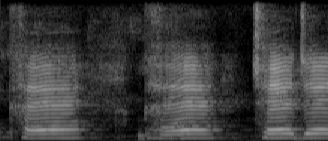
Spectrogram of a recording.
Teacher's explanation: महाप्राण व्यंजन जिन वर्णों के उच्चारण में हकार ध्वनि सुनाई नहीं पड़ती, यानी कि श्वास की ध्वनि है सुनाई नहीं पड़ती, सुनाई पड़ती है, हकार की ध्वनि यानी कि श्वास की जो ध्वनि है वो थोड़ी हमें सुनाई पड़ती है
